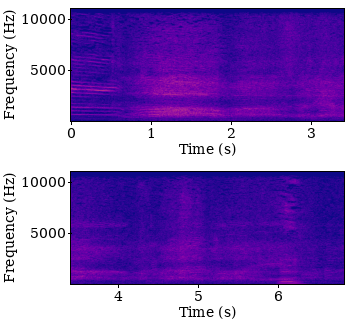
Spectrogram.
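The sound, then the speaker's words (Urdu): A large crowd chants religious slogans in unison, a loud, sustained roar of many voices that rises and falls for several seconds, with a single voice shouting sharply near the end. “مسئلہ یہ ہوتا ہے ایسے نعرے جو لگتے ہیں اس کے بعد میں بھول جاتا ہوں بات کیا ہو رہی تھی”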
